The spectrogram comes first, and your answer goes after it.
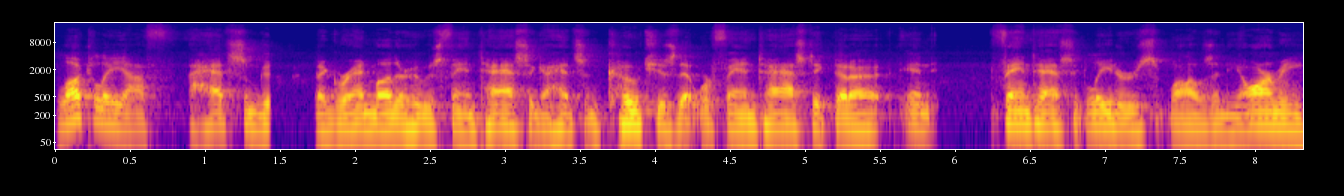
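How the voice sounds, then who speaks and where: A man speaks at a fairly low pitch and a fairly quick pace. His intonation stays fairly even. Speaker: leadership consultant and business founder. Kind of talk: podcast interview. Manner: loud; assertive.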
